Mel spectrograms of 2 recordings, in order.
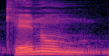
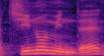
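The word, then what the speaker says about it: genome: 그러면서 그때 개놈 얘기하시더라고요. 근데 그거는 이제 독일식 발음이잖아요. 근데 미국에서는 지놈이라고 그래요. 그래서 내가 지놈인데 그랬더니 옆에서 하는 말이 개놈이나 지놈이나 그놈이다.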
